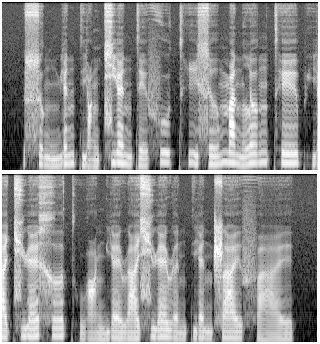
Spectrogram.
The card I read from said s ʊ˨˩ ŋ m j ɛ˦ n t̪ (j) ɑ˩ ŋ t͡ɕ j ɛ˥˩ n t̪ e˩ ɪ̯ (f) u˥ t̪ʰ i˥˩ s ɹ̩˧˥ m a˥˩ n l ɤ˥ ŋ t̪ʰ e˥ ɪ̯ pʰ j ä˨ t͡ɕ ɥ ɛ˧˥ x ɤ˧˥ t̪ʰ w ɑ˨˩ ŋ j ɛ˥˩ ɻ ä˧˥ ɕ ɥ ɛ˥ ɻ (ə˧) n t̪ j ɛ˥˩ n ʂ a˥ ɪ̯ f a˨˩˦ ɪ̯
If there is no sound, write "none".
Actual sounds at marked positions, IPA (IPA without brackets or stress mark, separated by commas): j, f, ə˨˩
